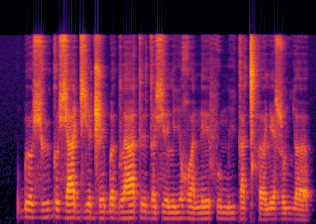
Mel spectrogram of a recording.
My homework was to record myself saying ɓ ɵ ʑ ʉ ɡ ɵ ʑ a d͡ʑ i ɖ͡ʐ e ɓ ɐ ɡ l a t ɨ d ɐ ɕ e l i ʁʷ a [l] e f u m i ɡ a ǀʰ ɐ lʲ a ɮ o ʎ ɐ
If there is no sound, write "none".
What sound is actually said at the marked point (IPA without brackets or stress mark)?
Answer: n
